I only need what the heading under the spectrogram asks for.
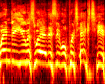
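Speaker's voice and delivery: put-on very high-pitched, shrill shout. Retelling a scene where one character chases a car: imitating someone yelling.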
